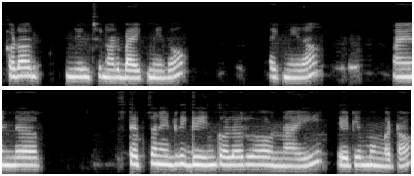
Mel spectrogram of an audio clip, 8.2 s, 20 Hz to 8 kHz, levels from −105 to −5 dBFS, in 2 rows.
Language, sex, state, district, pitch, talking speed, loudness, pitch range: Telugu, female, Telangana, Karimnagar, 245 Hz, 110 wpm, -18 LUFS, 235-265 Hz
